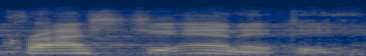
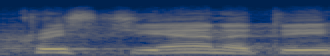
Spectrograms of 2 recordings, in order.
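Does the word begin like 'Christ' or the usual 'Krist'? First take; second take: Christ; usual. First: The first part sounds like the word Christ. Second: The first part is said the usual short way. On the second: "he didn't say it like that"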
